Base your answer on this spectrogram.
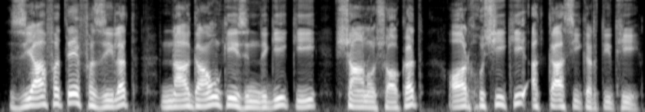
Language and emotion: Urdu, neutral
